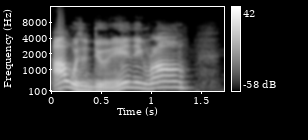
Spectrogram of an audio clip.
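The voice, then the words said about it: Imitated southern accent. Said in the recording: “in his southern accent”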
